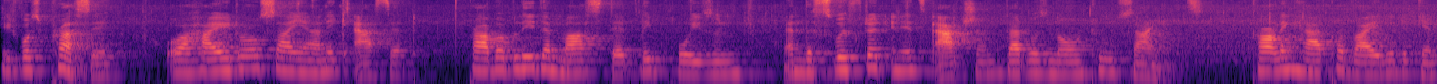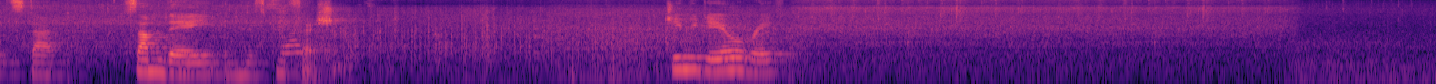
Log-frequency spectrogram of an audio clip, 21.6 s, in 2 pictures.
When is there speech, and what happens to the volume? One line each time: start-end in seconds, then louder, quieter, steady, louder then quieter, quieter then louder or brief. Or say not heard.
0.0-13.4 steady
15.7-16.6 brief.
